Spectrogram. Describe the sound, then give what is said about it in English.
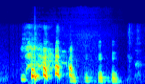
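A dog growls in a run of short, rumbling bursts, about six pulses in quick succession, moderately loud, then tapering off into softer grumbles. “All I'm hearing is growl, growl, growl, hiss, growl.”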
